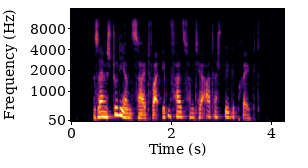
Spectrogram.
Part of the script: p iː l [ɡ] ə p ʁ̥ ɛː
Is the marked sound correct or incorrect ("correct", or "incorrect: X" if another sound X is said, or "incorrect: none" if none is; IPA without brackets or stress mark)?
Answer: correct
